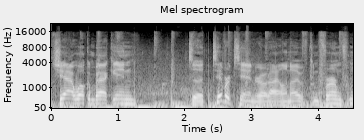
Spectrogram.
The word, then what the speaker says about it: Tiverton: Welcome back in to Tiverton, Rhode Island. I've confirmed from the locals here it's pronounced Tiverton, not Tiverton.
